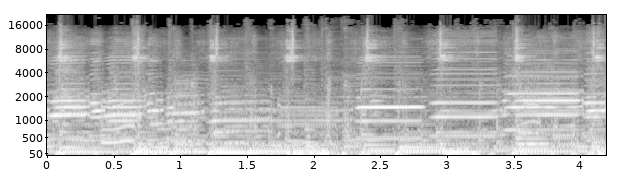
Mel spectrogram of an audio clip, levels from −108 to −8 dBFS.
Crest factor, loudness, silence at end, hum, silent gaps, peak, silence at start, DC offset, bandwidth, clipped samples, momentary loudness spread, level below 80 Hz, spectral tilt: 8 dB; -9 LUFS; 0 s; none; none; 0 dBFS; 0 s; under 0.1%; 19.5 kHz; 0.6%; 4 LU; -18 dBFS; -4 dB/octave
